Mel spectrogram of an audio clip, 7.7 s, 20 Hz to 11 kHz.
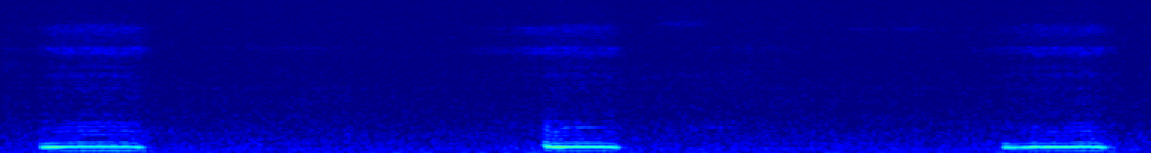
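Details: Extreme snoring, loud enough to shake the body: loud, low, buzzing snores about every three seconds, roughly 18 a minute, with quiet pauses between; heavy snoring.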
